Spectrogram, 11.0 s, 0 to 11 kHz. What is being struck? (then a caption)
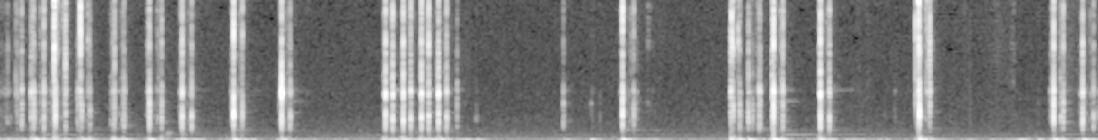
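Clear plastic key switch tester. Fingertips press the keys of a small clear plastic 3x3 Cherry MX mechanical key switch tester. Bursts of sharp, bright plastic clacks come in quick runs separated by short pauses, each click ending almost instantly with no ring.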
